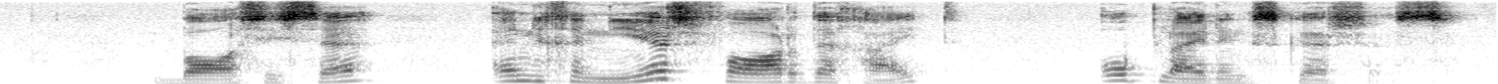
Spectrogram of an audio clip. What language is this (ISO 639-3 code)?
afr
